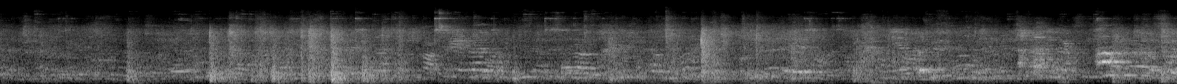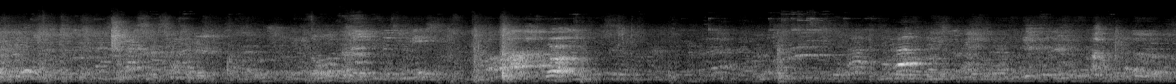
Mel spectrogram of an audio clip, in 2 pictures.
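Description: A crowd of people talks and calls out in a large echoing hall.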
